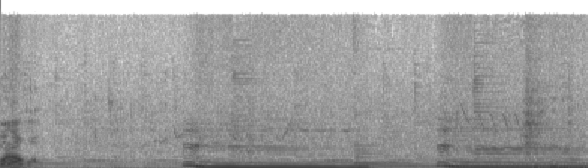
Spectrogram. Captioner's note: Mimicking Laki whining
